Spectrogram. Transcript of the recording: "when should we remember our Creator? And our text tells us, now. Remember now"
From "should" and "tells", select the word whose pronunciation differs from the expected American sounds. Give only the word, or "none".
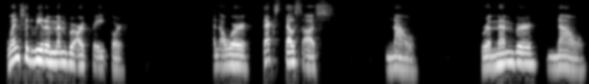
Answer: tells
